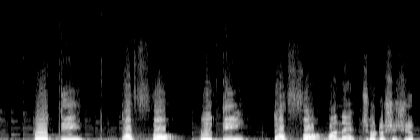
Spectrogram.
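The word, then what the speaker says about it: petit enfant: পতি of, normally হচ্ছে পতি এর উচ্চারণটা হবে পতি হবে, আর হচ্ছে অফ এর আলাদাভাবে যদি উচ্চারণ করি অফ হবে। বাট যেহেতু এটা লিয়াজো হয়েছে টি এবং ই, সো টিটা হচ্ছে কনসোনেন্ট, ইটা হচ্ছে ভয়েল। সো টিটা ই কে ধরেছে, দ্যাটস ওয়াই এটার উচ্চারণ হবে পতি, মানে শেষের টিটার উচ্চারণ হবে ত দিয়ে।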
